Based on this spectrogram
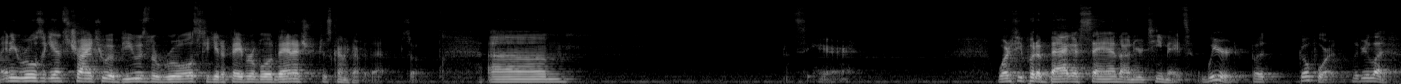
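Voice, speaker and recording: This thirty-something man fields chat questions on a gaming league's casual live stream, and his answers are blunt, jokey and sarcastic. His pitch is medium and his tone steady, and he moves at a moderate pace broken by long pauses.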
